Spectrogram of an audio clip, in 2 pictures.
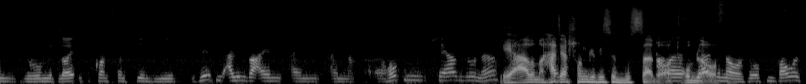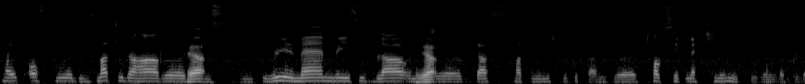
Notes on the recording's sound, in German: erneut schlechtem Ton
